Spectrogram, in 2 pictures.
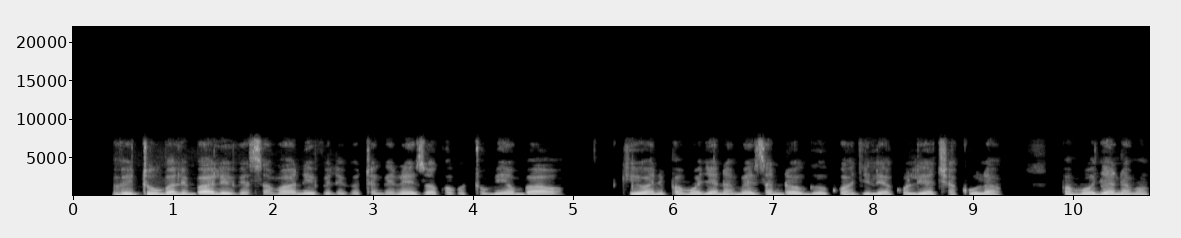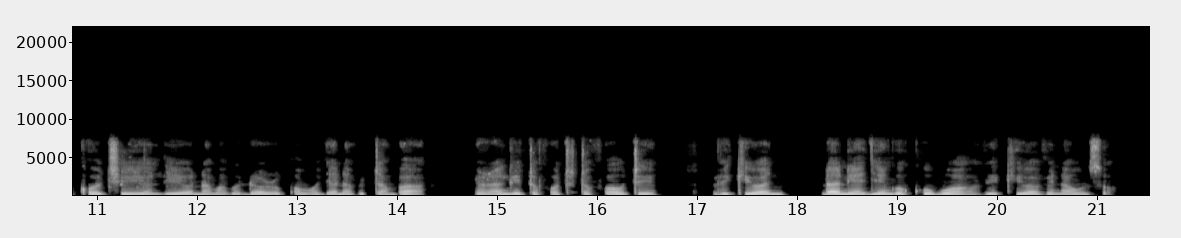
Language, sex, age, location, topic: Swahili, male, 25-35, Dar es Salaam, finance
